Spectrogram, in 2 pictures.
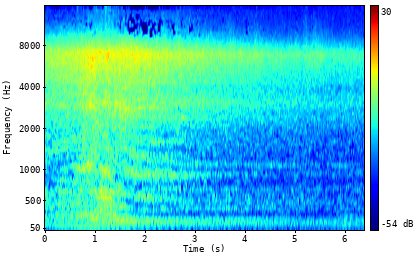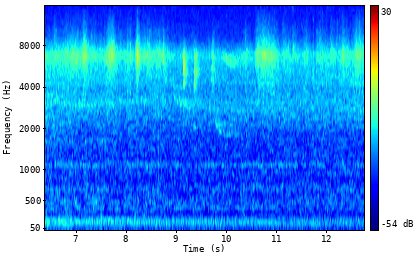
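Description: A motor vehicle's engine passing close by: loudest about a second in, with a falling pitch, then a steady low drone that slowly fades.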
